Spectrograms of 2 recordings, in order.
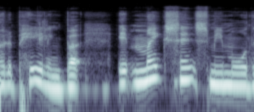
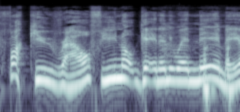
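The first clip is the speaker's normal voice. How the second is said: louder, higher acted rebuff; mock defiance; 5 semitones higher, 6 dB louder than usual. Co-host voices Donna rejecting Ralph, mock defiance. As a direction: tell him off, hammed-up.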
